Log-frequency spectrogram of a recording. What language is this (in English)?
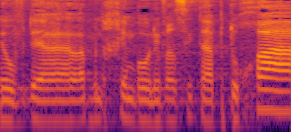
Hebrew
